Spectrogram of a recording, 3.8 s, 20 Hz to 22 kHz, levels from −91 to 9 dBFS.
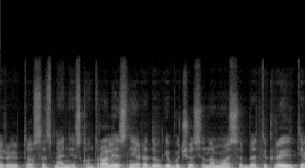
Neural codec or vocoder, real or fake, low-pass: autoencoder, 48 kHz, 128 numbers a frame, DAC-VAE, trained on Japanese speech; fake; 14.4 kHz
